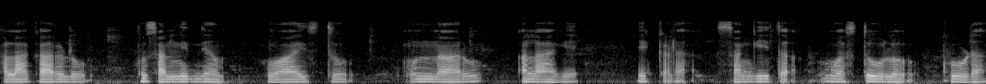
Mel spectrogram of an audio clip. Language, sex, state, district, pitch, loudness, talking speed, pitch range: Telugu, male, Andhra Pradesh, Sri Satya Sai, 125 Hz, -22 LUFS, 60 wpm, 120-130 Hz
